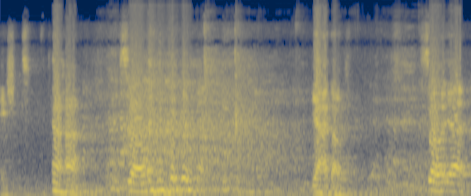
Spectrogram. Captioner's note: laughter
